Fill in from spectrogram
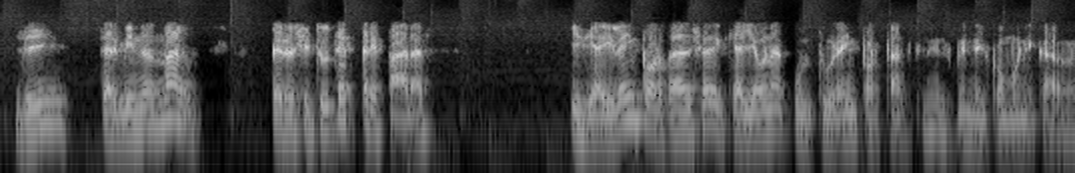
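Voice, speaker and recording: Over music in the background, a man speaks at a moderate pace and medium pitch with lively intonation and long, frequent pauses. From Bogotá, Colombia. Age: 70s. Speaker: veteran radio announcer, commercial voice. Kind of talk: interview answer.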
